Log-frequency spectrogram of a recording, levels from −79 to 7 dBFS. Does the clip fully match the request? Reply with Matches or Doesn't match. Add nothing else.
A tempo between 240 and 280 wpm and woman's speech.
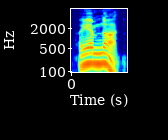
Doesn't match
